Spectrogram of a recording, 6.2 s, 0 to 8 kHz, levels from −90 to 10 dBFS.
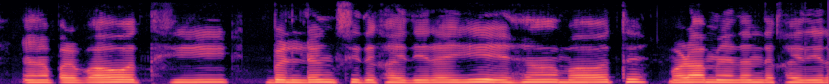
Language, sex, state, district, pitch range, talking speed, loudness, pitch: Hindi, female, Chhattisgarh, Bilaspur, 210-225 Hz, 155 wpm, -16 LUFS, 215 Hz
